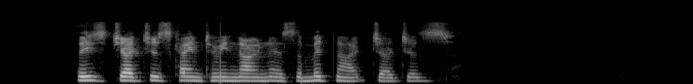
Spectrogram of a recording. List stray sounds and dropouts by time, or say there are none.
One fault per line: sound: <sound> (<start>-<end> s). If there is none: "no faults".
no faults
